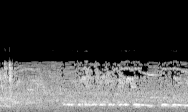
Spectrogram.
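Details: Young singing zebra doves bred for competition, four birds aged about three and a half to four months, kept captive; after a muffled start, a soft, steady mid-pitched cooing runs on in a long, slightly wavering line over a hissy background.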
